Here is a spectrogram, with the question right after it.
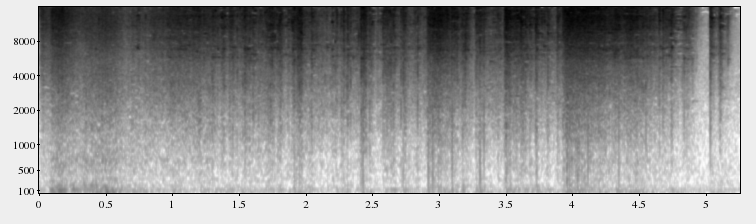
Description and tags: Coins Pouring 06
A simple coin sound useful for creating a nice tactile experience when picking up coins, purchasing, selling, ect.
gaming, Purchase, Realistic, Game, videogame, Gold, indiegamedev, Video-Game, indiedev, Sell, Coin, games, Money, Currency, Coins, videogames, gamedev, sfx, gamedeveloping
